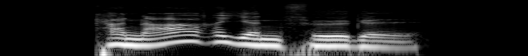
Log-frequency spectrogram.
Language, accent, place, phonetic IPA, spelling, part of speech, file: German, Germany, Berlin, [kaˈnaːʁiənˌføːɡl̩], Kanarienvögel, noun, De-Kanarienvögel.ogg
- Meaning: nominative/accusative/genitive plural of Kanarienvogel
